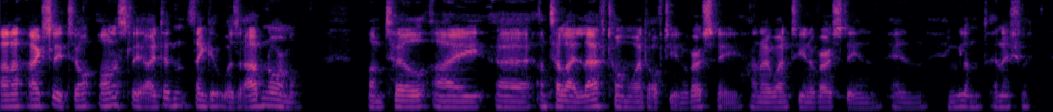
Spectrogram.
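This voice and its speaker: Speaking in a Northern Irish accent, a man with a medium pitch and a somewhat breathy voice talks at a fairly quick pace in a monotone, flat intonation on a very clean recording with a silent background. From Northern Ireland. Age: 50s. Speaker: genocide and trauma educator. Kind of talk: talk to community group. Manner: hesitant, many fillers.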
